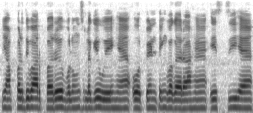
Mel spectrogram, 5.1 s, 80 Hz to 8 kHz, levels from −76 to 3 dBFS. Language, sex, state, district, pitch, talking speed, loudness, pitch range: Hindi, female, Haryana, Jhajjar, 175 Hz, 165 wpm, -14 LUFS, 170-180 Hz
